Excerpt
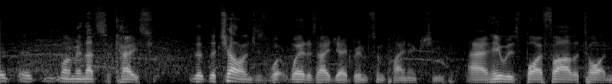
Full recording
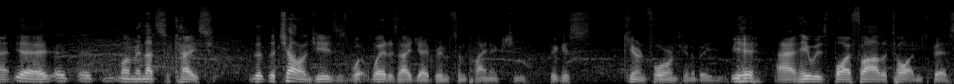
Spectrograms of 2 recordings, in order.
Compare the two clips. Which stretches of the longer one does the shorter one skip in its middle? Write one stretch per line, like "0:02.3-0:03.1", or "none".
0:03.1-0:03.3
0:05.3-0:07.6

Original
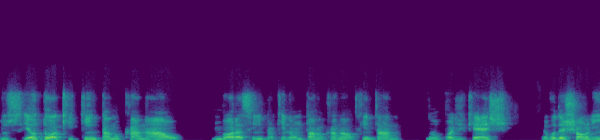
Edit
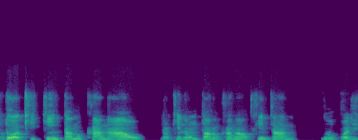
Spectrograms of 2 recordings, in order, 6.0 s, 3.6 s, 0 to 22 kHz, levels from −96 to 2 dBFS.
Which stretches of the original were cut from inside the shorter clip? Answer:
0:02.0-0:02.7

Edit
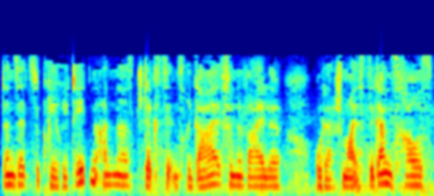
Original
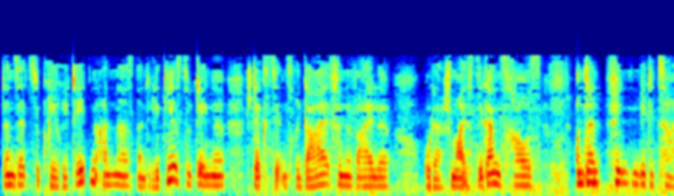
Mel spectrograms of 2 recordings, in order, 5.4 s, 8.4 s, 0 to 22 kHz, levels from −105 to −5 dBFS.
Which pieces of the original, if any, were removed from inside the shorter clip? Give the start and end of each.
0:01.7-0:03.0

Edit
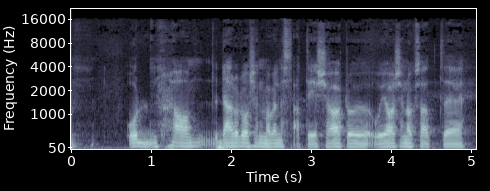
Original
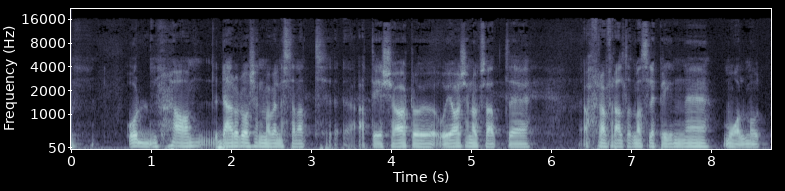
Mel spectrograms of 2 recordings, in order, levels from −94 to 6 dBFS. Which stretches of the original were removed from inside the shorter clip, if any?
0:02.8-0:03.6

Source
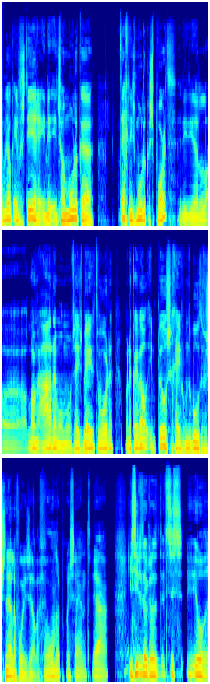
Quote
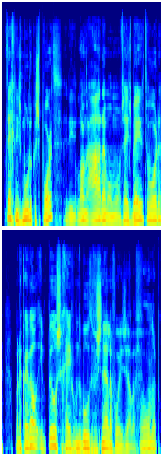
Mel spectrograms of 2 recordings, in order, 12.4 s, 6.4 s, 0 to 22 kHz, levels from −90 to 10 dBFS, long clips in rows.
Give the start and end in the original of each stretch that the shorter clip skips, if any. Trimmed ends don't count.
0:03.7-0:04.6

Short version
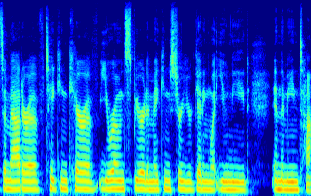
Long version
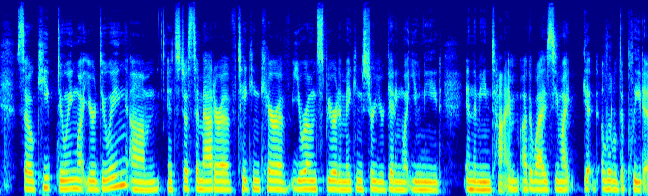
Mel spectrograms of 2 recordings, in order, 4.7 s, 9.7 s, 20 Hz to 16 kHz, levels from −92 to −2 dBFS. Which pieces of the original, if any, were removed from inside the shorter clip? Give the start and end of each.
none

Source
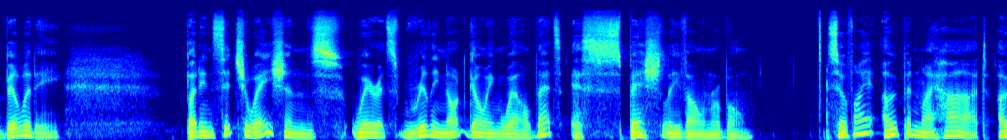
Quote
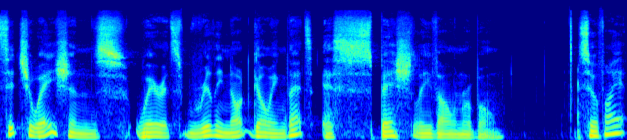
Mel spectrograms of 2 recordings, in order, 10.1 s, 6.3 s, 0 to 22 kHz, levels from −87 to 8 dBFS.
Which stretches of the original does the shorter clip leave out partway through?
0:05.0-0:05.3

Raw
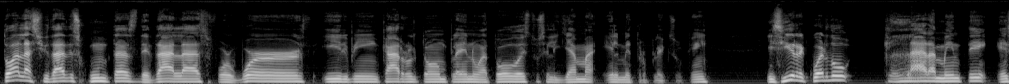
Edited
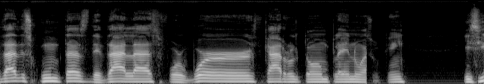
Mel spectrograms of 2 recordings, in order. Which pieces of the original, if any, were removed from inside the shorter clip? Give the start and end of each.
0:03.1-0:03.8
0:04.8-0:06.7

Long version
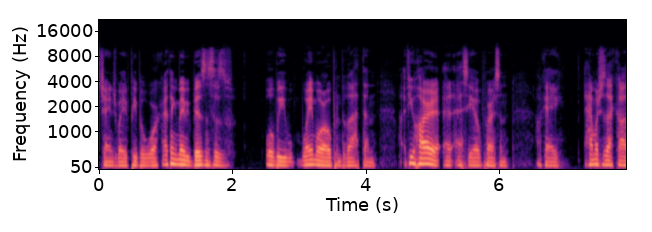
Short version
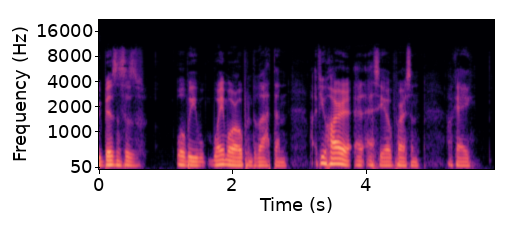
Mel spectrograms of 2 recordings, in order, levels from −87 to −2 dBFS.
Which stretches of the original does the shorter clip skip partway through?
none

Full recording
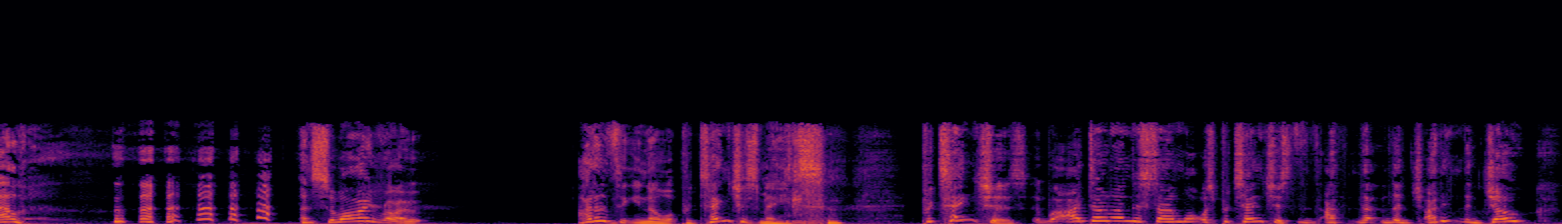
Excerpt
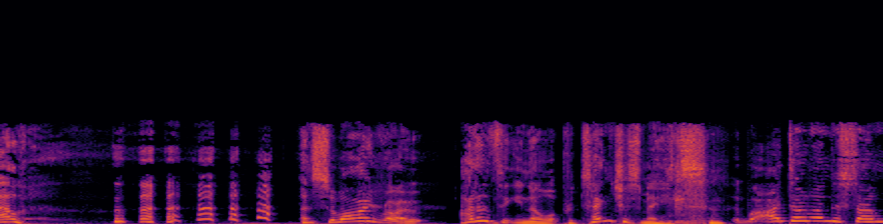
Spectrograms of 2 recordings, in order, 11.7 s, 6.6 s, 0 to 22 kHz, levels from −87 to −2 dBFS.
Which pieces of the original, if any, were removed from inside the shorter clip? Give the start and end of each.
0:03.3-0:04.2
0:06.4-0:07.7

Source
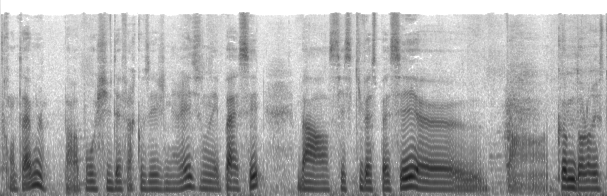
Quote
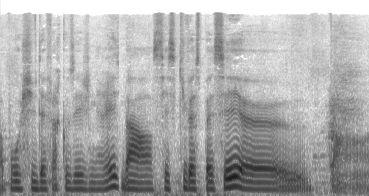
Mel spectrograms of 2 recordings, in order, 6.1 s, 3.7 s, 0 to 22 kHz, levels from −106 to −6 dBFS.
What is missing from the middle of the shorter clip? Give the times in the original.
0:01.9-0:02.9

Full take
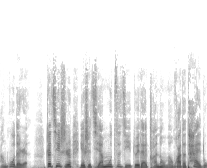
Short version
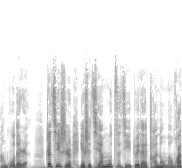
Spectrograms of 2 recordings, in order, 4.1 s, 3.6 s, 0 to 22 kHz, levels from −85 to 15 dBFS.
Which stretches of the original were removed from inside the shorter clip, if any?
none

